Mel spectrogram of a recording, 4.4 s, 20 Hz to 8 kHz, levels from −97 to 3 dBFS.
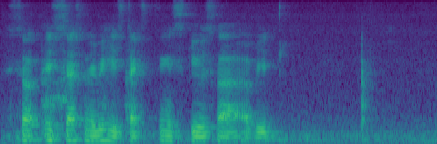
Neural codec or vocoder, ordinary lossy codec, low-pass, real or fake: none; none; none; real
